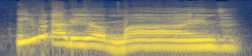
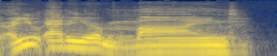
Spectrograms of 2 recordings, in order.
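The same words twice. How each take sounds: First: Higher, louder incredulous question; raised-voice indignation; outraged repeat. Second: Said in the usual way. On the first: Real, not acted. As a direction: exclaim it in high-pitched disbelief.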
